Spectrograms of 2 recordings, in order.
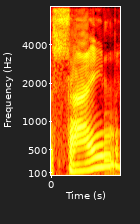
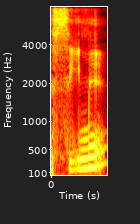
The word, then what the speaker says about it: Syme: Se se escribe Syme. Hay gente que le dice Syme, gente que le dice Syme, yo le voy a decir Syme.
